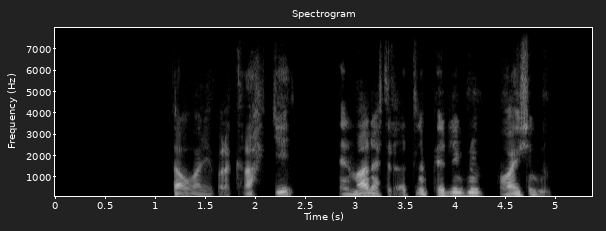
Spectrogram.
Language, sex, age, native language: Icelandic, male, 40-49, Icelandic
